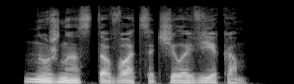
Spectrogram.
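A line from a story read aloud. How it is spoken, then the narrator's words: Through gritted teeth. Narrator (Russian): сквозь зубы процедил Альберт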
